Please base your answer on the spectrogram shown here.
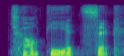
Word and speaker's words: Chalkyitsik: Alaska let's talk about chalky it sick now to pronounce this I had to like write it out phonetically chalky It Sick chalky ITC this is apparently a gwitchin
